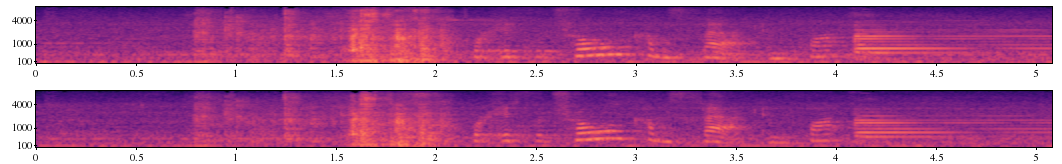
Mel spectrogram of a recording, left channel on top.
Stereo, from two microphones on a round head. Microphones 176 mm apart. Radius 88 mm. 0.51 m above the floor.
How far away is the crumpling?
About 2.0 m.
